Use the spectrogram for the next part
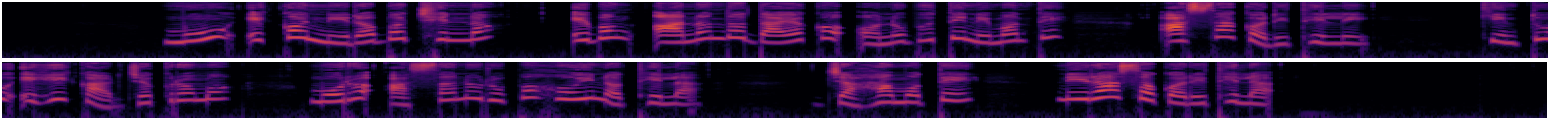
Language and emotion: Odia, sad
